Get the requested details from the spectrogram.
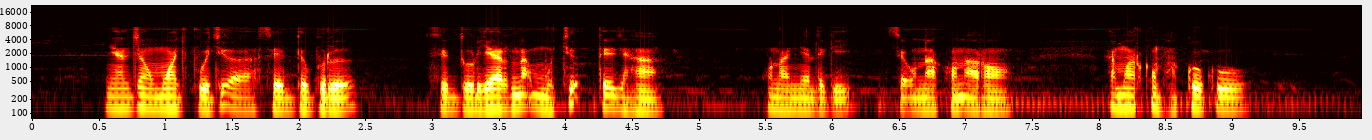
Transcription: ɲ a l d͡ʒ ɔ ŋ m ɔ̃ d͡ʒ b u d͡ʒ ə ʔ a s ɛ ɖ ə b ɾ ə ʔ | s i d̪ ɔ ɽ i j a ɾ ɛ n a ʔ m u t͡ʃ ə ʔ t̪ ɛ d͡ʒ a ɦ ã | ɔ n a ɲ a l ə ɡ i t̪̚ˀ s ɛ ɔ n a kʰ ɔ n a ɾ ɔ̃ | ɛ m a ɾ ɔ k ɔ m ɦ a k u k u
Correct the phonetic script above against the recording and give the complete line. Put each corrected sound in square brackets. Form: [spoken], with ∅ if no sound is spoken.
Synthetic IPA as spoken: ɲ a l d͡ʒ ɔ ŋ m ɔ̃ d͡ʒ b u d͡ʒ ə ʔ a s ɛ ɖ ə b ɾ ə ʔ | s [ɛ] d̪ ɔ ɽ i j a ɾ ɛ n a ʔ m u t͡ʃ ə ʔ t̪ ɛ d͡ʒ a ɦ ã | ɔ n a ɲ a l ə ɡ i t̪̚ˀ s ɛ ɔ n a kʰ ɔ n a ɾ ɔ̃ | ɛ m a ɾ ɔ k ɔ m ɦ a k u k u

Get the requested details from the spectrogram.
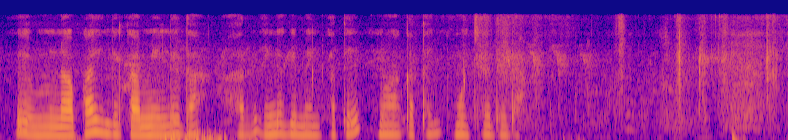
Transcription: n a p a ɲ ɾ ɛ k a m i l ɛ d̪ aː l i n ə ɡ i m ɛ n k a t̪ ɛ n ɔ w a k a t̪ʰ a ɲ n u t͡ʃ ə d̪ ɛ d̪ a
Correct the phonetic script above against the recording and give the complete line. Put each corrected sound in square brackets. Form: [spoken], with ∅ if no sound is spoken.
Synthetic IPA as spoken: n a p a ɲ [l] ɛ k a m i l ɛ d̪ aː [ɾ] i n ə ɡ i m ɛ n k a t̪ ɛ n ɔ w a k a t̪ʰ a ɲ [m] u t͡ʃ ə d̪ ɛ d̪ a

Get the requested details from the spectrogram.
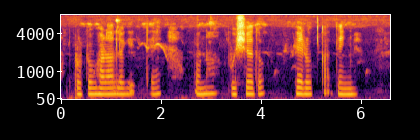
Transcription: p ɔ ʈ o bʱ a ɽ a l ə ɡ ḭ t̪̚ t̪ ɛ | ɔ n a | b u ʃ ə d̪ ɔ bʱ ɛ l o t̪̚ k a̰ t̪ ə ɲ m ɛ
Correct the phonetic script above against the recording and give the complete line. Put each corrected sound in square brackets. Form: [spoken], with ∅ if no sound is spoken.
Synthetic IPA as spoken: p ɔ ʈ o bʱ a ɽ a l ə ɡ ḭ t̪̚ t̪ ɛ | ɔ n a | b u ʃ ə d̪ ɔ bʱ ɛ [ɾ] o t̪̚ k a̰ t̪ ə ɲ m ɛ

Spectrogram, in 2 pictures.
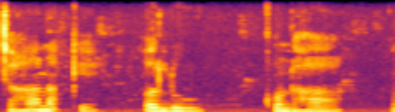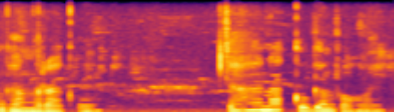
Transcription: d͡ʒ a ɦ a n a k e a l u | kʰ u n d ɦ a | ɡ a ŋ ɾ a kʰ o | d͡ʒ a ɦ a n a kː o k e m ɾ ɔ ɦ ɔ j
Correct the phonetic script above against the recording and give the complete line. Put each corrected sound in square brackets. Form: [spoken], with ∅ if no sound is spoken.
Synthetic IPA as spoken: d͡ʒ a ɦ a n a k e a l u | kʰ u n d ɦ a | ɡ a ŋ ɾ a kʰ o | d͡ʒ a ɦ a n a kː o [ɡ] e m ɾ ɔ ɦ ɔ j

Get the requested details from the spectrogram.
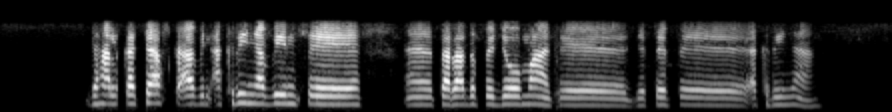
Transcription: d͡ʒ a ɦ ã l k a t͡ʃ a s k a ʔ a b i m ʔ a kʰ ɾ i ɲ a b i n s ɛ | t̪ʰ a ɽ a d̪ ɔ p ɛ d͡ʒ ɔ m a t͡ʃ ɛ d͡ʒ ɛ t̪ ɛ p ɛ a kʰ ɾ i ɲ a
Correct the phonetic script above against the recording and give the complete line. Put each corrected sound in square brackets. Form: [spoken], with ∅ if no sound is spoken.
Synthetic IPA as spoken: d͡ʒ a ɦ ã l k a t͡ʃ a s k a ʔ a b i [n] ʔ a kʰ ɾ i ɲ a b i n s ɛ | [t̪] a [ɾ] a d̪ ɔ p ɛ d͡ʒ ɔ m a t͡ʃ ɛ d͡ʒ ɛ t̪ ɛ p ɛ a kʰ ɾ i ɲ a

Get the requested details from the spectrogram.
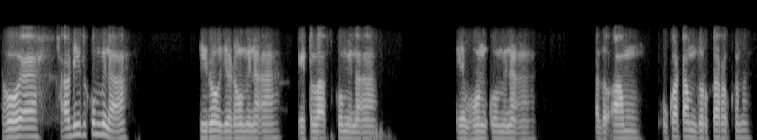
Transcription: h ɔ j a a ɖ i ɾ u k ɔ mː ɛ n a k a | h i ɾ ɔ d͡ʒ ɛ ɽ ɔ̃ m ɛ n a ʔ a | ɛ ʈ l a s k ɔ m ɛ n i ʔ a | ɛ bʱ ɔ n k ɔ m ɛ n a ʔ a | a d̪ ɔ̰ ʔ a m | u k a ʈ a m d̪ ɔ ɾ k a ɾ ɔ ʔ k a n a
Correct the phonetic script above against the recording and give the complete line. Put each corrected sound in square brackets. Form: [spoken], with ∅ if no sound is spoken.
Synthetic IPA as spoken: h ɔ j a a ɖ i ɾ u k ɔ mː ɛ n a [ʔ] a | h i ɾ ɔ d͡ʒ ɛ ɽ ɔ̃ m ɛ n a ʔ a | ɛ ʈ l a s k ɔ m ɛ n [a] ʔ a | ɛ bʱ ɔ n k ɔ m ɛ n a ʔ a | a d̪ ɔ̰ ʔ a m | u k a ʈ a m d̪ ɔ ɾ k a ɾ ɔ ʔ k a n a

